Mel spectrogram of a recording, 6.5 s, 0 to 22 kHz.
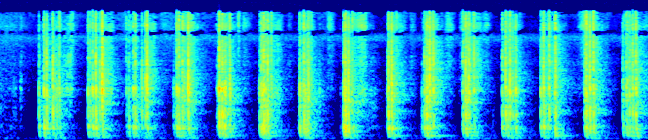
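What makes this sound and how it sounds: A small red cardboard gift box holding a Paladone Mario Kart glass is tapped with fingertips and short nails, 15 times at a steady pace. Each tap is a dull, hollow thunk with a low-mid body that dies away almost at once.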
